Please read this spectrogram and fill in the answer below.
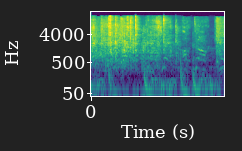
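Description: Background music with a steady, deep beat, about two low thuds a second.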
